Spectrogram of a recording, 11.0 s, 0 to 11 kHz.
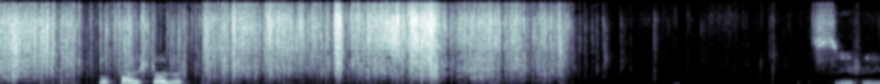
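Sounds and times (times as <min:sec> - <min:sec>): plastic wrapping crinkling: 0:00.0 - 0:07.9.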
